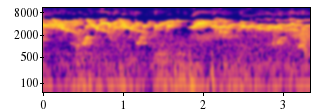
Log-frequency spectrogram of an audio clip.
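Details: Canary warbling a high, fluid song of twisting slurred notes and quick trills, with a few dips to lower notes and faint clicks in the background.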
